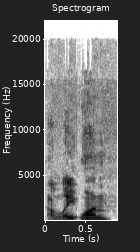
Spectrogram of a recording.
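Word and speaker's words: Ale-8-One: it's ale 81 but they pronounce it a late one and it's from like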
